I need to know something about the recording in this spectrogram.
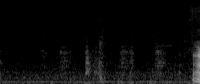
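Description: Faint short strokes of a felt-tip marker writing a word on paper, over a steady low hum.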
